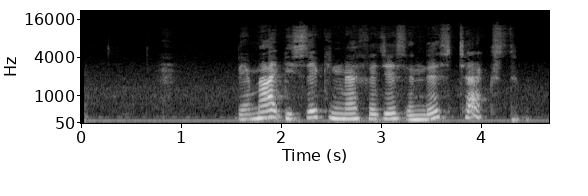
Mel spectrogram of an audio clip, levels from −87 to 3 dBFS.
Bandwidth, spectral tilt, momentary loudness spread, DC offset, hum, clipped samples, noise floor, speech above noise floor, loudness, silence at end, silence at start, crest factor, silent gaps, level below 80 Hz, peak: 12.5 kHz; -6.5 dB/octave; 20 LU; under 0.1%; none; under 0.1%; -44 dBFS; 26 dB; -18 LUFS; 0.2 s; 0.05 s; 20 dB; none; -52 dBFS; 0 dBFS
